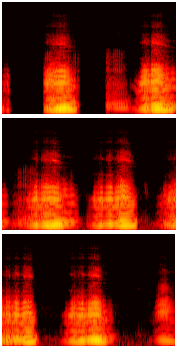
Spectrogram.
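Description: A bullfrog croaks in deep, repeated bursts through a computer speaker.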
